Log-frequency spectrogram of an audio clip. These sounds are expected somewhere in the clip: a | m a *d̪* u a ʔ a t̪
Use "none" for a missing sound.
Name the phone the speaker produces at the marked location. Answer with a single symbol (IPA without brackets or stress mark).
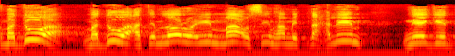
d̪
